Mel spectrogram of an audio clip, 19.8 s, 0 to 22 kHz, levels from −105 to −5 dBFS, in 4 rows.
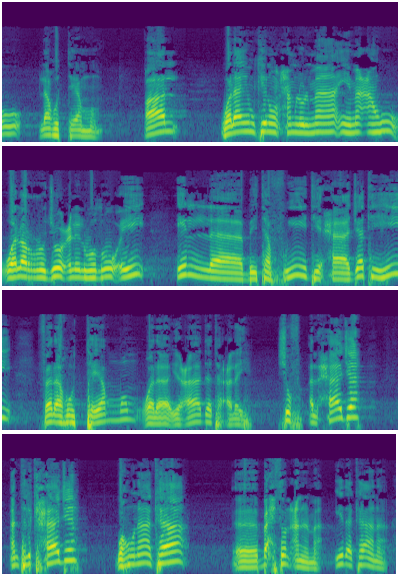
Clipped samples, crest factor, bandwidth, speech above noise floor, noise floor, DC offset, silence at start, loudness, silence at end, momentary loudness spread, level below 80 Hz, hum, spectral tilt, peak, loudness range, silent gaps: under 0.1%; 18 dB; 11.5 kHz; 45 dB; -63 dBFS; under 0.1%; 0 s; -19 LUFS; 0.1 s; 11 LU; -44 dBFS; none; -7 dB/octave; -2 dBFS; 4 LU; none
